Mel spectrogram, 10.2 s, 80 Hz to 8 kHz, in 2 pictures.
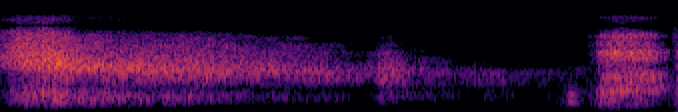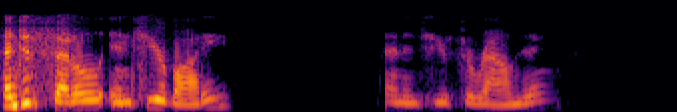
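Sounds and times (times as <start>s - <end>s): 
deep breath in and out during a guided relaxation session: 0.0s - 5.1s
speech: 5.1s - 6.8s, 8.0s - 9.2s.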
